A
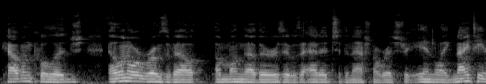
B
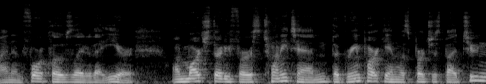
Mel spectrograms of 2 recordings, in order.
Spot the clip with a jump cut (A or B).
A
